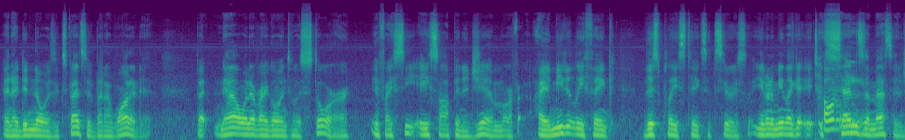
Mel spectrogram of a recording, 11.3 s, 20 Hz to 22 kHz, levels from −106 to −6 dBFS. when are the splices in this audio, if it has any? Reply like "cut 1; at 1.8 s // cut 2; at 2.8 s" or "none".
none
